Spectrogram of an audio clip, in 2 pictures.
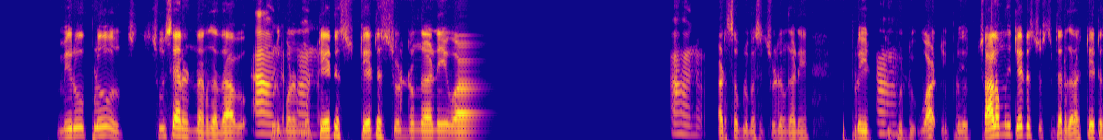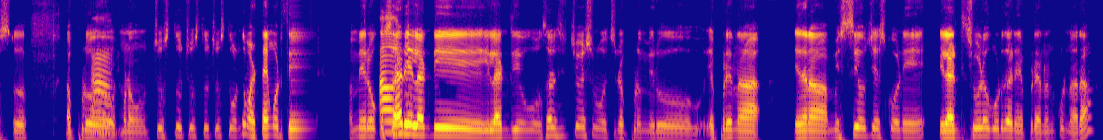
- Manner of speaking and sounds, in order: in English: "స్టేటస్"; distorted speech; in English: "వాట్సాప్‌లో మెసేజ్"; in English: "మిస్ సేవ్"
- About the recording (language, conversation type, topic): Telugu, podcast, డిజిటల్ పరికరాల నుంచి ఆరోగ్యకరమైన విరామాన్ని మీరు ఎలా తీసుకుంటారు?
